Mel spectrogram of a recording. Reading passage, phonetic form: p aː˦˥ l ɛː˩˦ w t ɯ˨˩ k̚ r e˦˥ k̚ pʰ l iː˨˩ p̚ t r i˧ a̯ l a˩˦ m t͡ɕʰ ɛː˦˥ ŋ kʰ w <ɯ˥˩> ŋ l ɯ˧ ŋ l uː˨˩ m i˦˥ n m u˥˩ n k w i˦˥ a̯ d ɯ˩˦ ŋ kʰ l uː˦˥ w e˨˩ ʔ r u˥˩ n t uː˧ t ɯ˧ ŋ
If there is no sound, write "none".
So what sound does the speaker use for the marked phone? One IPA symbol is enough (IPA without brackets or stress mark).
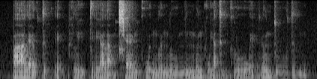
ɯ˧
